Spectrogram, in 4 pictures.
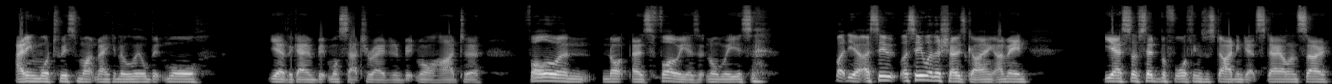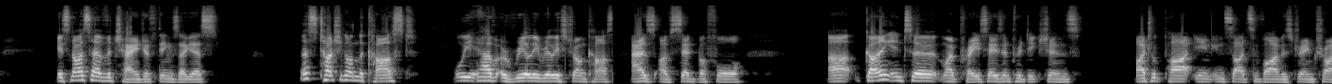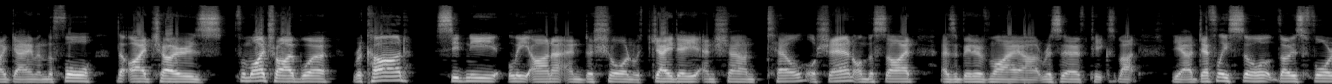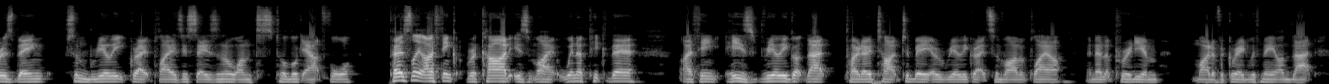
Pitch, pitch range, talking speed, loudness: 130 Hz, 120-140 Hz, 205 wpm, -19 LUFS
